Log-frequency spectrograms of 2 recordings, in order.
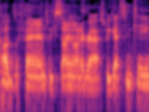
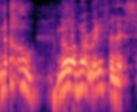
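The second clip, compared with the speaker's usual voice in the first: mock yell, high-pitched, with stretched, drawn-out words; 9 semitones higher, 4 dB louder than usual. Recalling watching the anchor leg near the finish line, retelling a yell. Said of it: "i'm yelling".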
